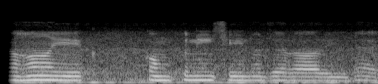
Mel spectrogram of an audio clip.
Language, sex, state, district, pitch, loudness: Hindi, female, Haryana, Jhajjar, 95 Hz, -17 LUFS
